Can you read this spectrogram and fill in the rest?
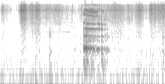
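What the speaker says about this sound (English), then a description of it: "Here you got all your burps." A person burps once, a loud, short, wet belch at close range, with quieter shuffling and stirring noises around it.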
